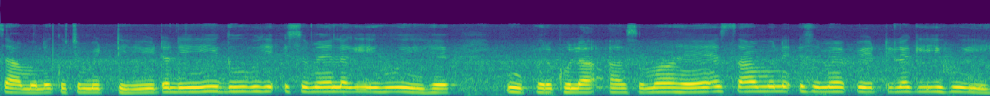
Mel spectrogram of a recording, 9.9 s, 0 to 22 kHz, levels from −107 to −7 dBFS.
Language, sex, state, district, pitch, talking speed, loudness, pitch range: Hindi, male, Chhattisgarh, Balrampur, 185 Hz, 120 wpm, -13 LUFS, 165-195 Hz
